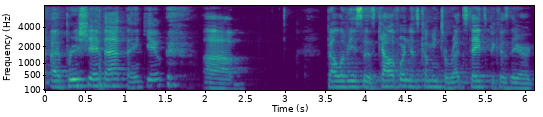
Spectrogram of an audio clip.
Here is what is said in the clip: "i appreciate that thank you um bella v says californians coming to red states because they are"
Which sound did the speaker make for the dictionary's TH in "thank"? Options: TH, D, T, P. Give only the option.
TH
